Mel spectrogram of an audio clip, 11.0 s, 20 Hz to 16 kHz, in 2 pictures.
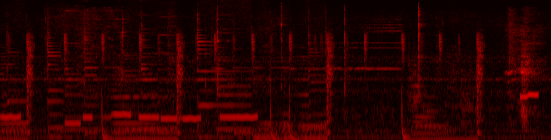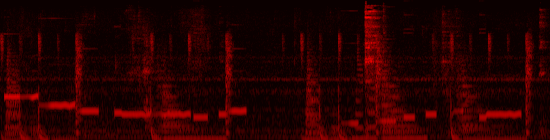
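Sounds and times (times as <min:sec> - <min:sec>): melody over bass and beat: 0:00.0 - 0:00.3, 0:00.9 - 0:03.4, 0:04.0 - 0:04.8, 0:05.5 - 0:08.0, 0:08.6 - 0:10.9.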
